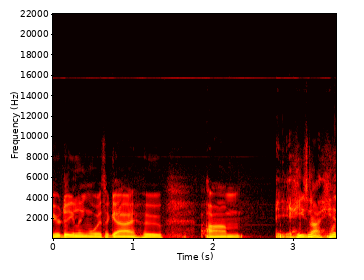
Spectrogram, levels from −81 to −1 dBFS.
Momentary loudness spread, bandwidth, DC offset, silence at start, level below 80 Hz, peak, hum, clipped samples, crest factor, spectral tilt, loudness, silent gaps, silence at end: 16 LU; 16.5 kHz; under 0.1%; 0 s; -52 dBFS; -10 dBFS; none; under 0.1%; 16 dB; -7 dB/octave; -27 LUFS; none; 0 s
